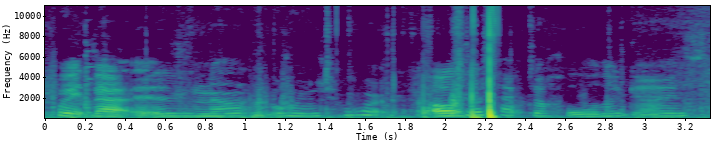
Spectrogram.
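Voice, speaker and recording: A teenage girl vlogging casually with a stuffy, congested voice from a cold, chatty and excitable. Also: a little high, normal speed, heavy background noise. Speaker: slime vlogger. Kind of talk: casual vlog chat.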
